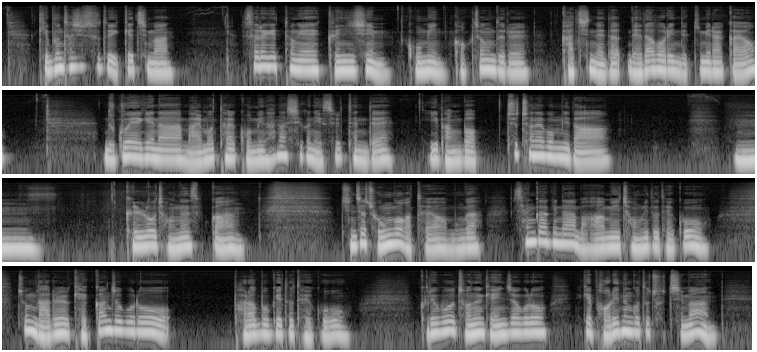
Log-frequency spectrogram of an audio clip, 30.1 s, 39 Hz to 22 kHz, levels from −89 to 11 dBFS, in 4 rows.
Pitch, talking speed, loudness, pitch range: 125 Hz, 255 characters per minute, -20 LUFS, 110-140 Hz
